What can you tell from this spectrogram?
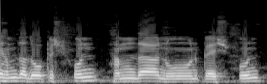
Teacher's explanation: तो तनवीन के बाद नून साकिन की तरह ही निकल रही है।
